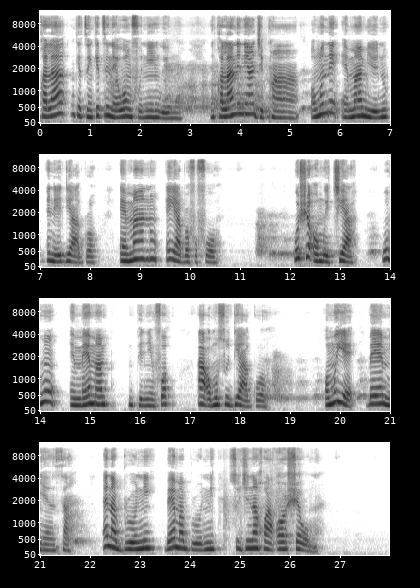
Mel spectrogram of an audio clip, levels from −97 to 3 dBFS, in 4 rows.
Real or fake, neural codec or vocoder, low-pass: fake; vocoder, 22.05 kHz, 80 mel bands, Vocos; 9.9 kHz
